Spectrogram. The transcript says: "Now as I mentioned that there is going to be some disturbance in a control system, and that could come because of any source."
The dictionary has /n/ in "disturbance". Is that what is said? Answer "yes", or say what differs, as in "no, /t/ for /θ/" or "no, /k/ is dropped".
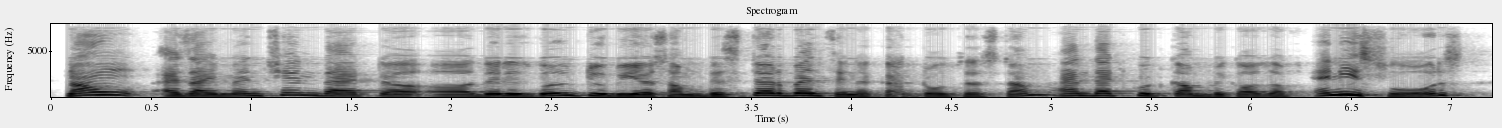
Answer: yes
